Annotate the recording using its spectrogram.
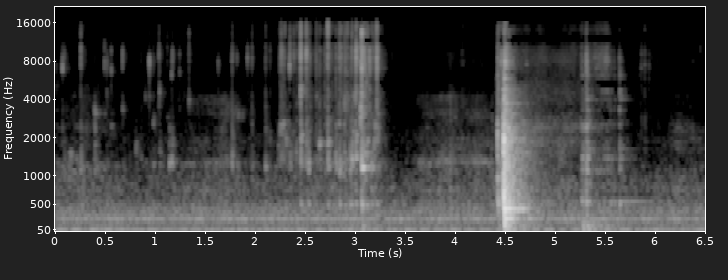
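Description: Thick, slimy marshmallow-root infusion dripping and oozing through a metal mesh strainer into a measuring cup, with soft scattered drips and small clicks. A single sharp knock with a short ring comes about four and a half seconds in, then a smaller click.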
